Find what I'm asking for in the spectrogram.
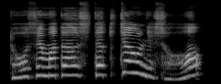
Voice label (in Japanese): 女の子 台詞, ASMR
